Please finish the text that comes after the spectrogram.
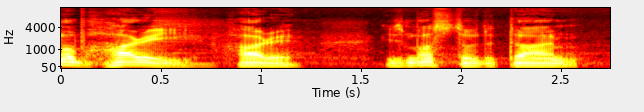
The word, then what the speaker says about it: Hare: Not to give you japa class, but just to point one thing to watch out is name of Hari, Hare, is most of the time mispronounced or not even there.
